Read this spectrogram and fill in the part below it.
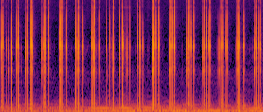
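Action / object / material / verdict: tap / metal microphone capsules on a small handheld recorder / metal / none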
